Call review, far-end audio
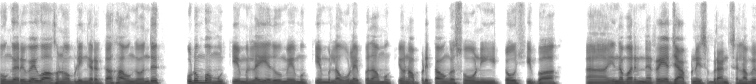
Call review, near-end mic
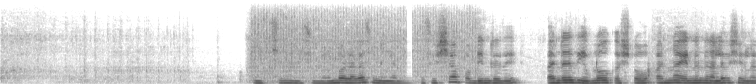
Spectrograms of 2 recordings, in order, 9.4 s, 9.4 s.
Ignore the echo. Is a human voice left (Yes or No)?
Yes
